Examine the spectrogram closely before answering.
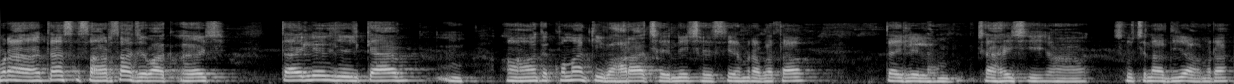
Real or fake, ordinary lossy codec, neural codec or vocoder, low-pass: fake; none; codec, 16 kHz, 16 kbps, FreqCodec, smaller model; none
